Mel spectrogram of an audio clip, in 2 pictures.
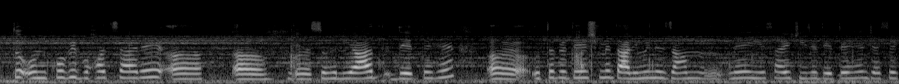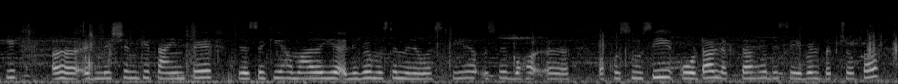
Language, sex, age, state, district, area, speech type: Urdu, female, 45-60, Uttar Pradesh, Aligarh, urban, spontaneous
